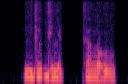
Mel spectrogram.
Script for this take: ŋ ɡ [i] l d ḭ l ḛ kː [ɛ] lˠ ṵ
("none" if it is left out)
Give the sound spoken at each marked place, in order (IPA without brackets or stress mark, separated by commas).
e, ɛ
